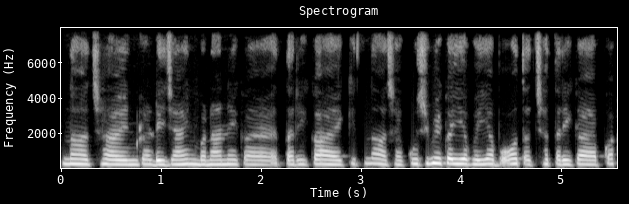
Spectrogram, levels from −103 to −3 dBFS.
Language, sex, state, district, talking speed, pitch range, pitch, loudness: Hindi, female, Jharkhand, Sahebganj, 205 wpm, 235-265 Hz, 250 Hz, -15 LUFS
